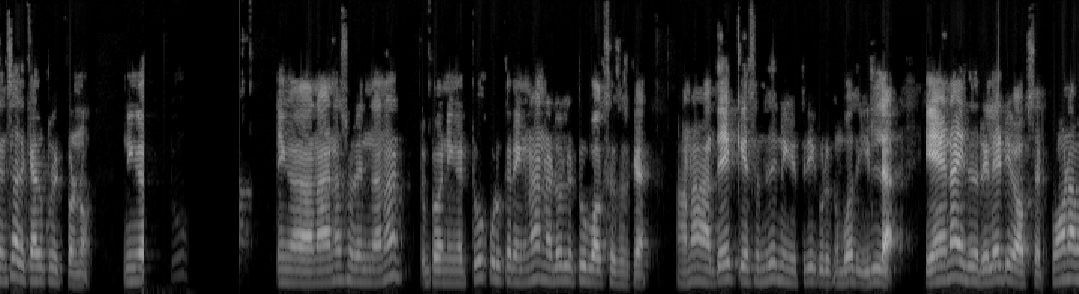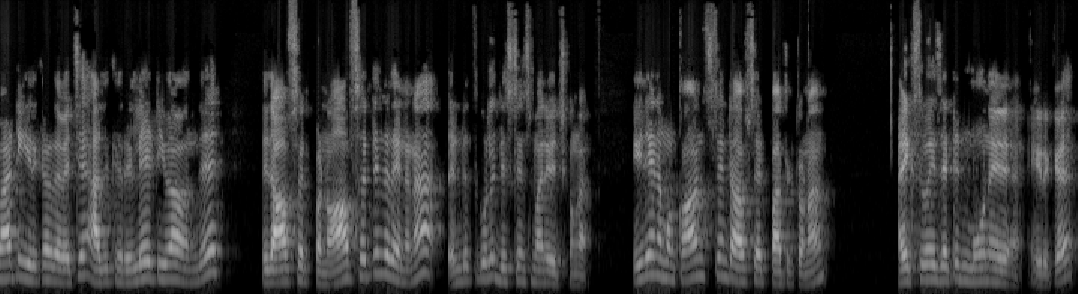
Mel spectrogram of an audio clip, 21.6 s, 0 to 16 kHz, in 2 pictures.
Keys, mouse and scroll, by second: 2.1 click, 2.5 click, 3.9 click, 4.3 click, 6.7 click, 15.4 click, 18.1 click, 18.9 click, 21.2 click.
